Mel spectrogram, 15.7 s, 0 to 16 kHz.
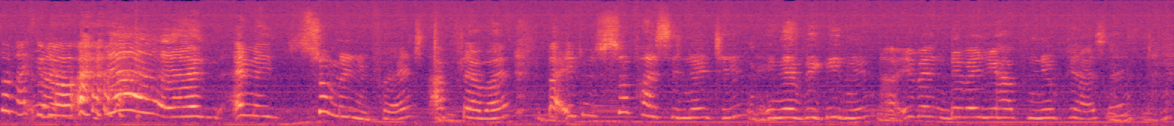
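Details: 26-year-old woman with lifelong cerebral palsy who began talking much later than other children; real, not acted; dysarthria in cerebral palsy.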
